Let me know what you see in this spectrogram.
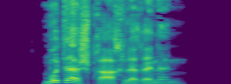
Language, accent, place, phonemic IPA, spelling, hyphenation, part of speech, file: German, Germany, Berlin, /ˈmʊtɐˌʃpʁaːxləʁɪnən/, Muttersprachlerinnen, Mut‧ter‧sprach‧le‧rin‧nen, noun, De-Muttersprachlerinnen.ogg
- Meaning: plural of Muttersprachlerin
